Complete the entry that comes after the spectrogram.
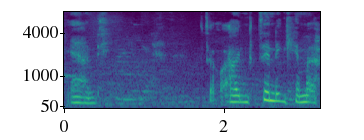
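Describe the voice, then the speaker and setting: A woman talks at a very slow pace with ordinary pitch variation. Noticeable background noise runs beneath her. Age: 80s+. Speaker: visitor. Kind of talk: interview.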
